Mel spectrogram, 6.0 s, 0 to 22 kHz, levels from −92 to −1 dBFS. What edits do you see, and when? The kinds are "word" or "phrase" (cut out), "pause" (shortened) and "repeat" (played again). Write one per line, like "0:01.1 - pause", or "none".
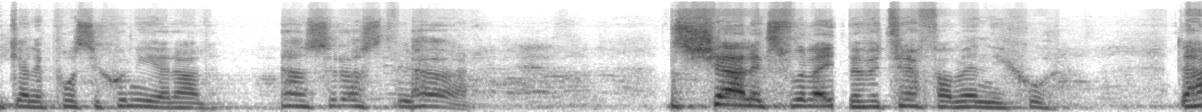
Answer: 0:01.4 - word
0:02.1 - word
0:03.4 - word
0:04.2 - word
